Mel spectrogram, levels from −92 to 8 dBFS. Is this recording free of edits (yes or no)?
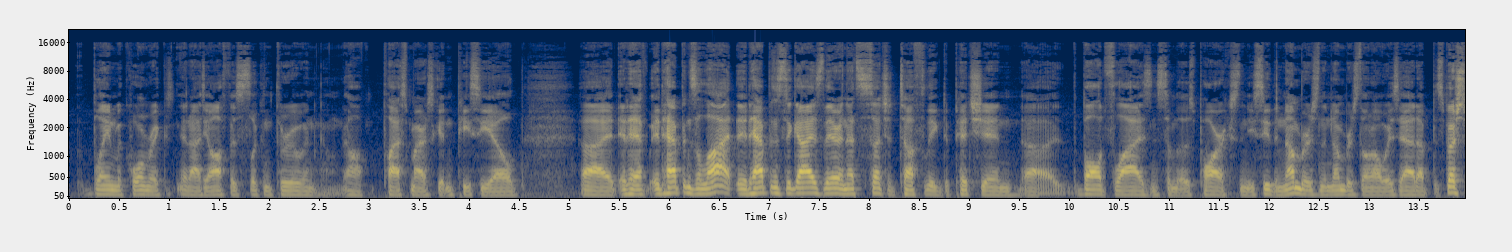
no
